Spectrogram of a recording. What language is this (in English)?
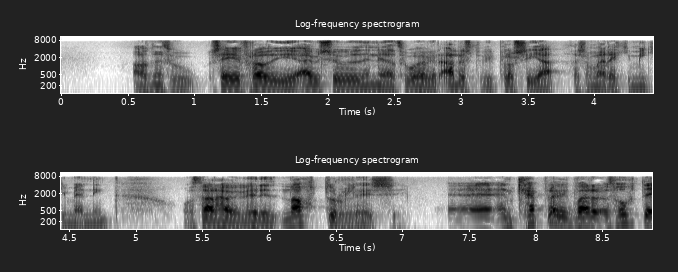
Icelandic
